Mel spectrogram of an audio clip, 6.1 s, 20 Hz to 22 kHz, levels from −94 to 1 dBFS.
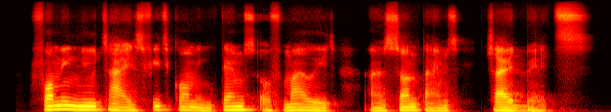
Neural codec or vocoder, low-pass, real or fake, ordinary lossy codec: autoencoder, 48 kHz, 32 numbers a frame, DAC-VAE, trained on Japanese speech; none; fake; none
